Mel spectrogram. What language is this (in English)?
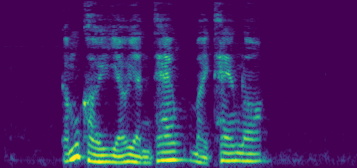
Cantonese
